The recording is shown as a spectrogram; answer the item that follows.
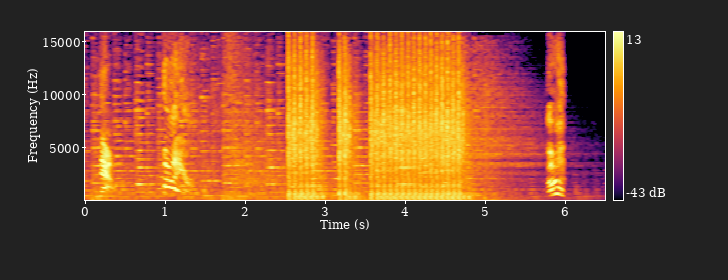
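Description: Gunfire in the video game Goddess of Victory: Nikke. It comes as rapid, loud machine-gun bursts in several rattling volleys, mixed with game voices and whooshing effects.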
